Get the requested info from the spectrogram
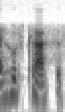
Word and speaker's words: Hoofdklasse: the Hoofdklasse, is that right? – Yeah, Hoofdklasse.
